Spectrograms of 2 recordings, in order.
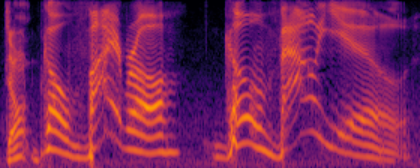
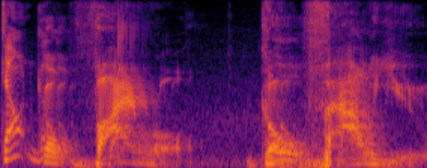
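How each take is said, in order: First: It is said in a plain, flat voice. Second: It is said in a dramatic announcer voice.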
